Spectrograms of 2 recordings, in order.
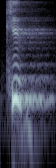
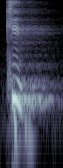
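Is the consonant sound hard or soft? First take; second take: soft; soft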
